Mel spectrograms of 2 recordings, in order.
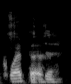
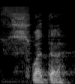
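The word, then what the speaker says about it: Ceuta: We're going to go over Spain, Sueta, Spain, as I was corrected on how to pronounce it. Oh, really? I always called it Cueta. I did too. But it's Sueta.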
